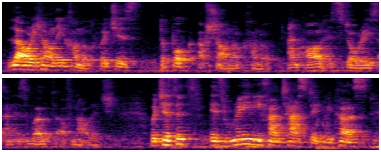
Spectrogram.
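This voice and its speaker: An Irish man speaks in a lilting storyteller's way, casual and reflective. His mid-pitched voice rings in a very echoey space, picked up from a distance over faint noise. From Ireland. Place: beside a small fire in a dark stone hearth. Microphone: distant camera microphone.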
